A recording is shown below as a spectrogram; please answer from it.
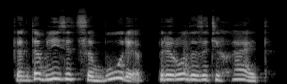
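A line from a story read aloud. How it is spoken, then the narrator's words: Sad queen. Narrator (Russian): королева Екатерина лишь грустно покачала головой и ответила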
